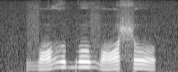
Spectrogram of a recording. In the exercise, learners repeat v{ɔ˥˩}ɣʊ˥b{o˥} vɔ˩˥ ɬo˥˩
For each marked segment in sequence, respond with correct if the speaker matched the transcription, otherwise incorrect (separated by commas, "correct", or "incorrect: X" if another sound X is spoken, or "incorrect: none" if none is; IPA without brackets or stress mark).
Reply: incorrect: ɔ˩˥, correct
